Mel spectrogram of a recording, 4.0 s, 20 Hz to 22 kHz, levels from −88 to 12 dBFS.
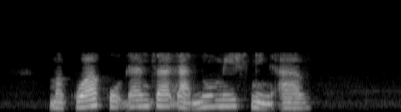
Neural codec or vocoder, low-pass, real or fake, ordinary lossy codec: none; 3.6 kHz; real; AAC, 24 kbps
